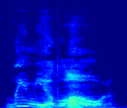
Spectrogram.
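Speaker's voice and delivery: deliberately mean, low, quiet tone. On a live stream, the streamer now asks to be left alone: asking meanly. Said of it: "Do you want me to ask meanly?".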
